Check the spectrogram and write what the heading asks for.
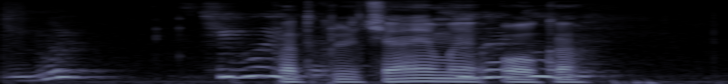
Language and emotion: Russian, neutral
